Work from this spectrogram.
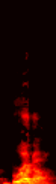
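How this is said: The middle sound is a 'd'.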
